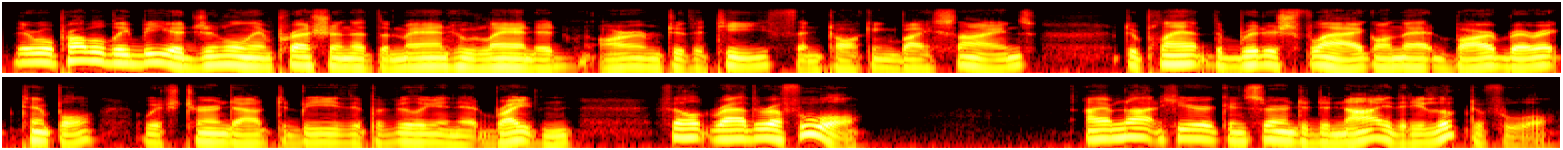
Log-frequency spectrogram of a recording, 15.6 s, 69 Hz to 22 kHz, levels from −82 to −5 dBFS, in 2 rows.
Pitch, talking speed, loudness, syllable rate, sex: 125 Hz, 210 wpm, -18 LUFS, 5.4 syllables/s, male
